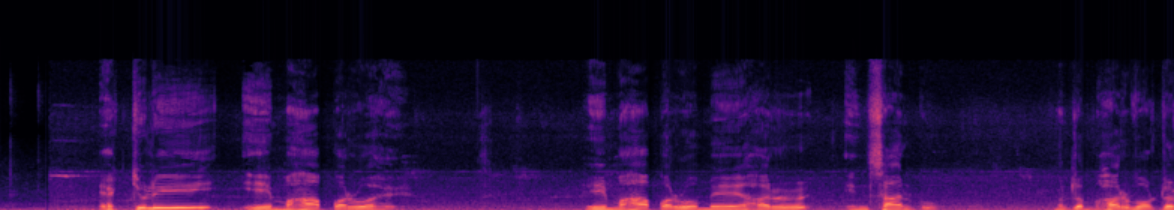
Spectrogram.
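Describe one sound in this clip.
An elderly man speaks calmly into microphones close by.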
